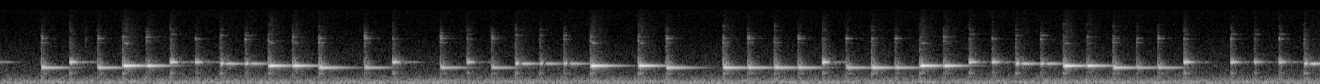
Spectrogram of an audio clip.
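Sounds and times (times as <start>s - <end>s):
high lead marimba melody: 0.0s - 13.1s.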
